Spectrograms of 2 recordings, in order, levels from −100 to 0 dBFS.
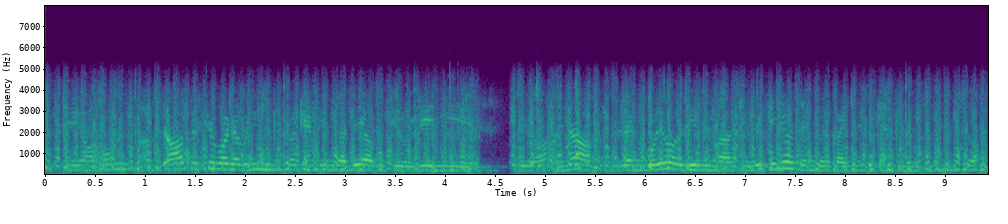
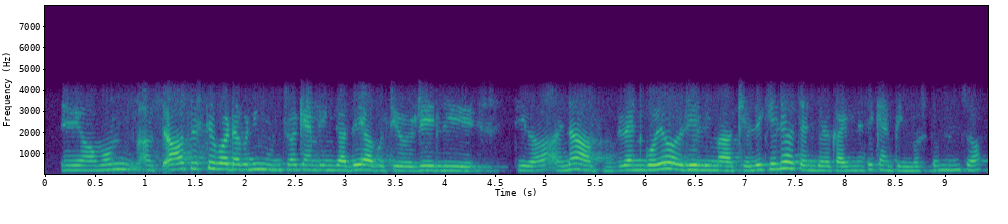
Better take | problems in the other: second | background sound (Zipper (clothing)); 2 dB below the speech

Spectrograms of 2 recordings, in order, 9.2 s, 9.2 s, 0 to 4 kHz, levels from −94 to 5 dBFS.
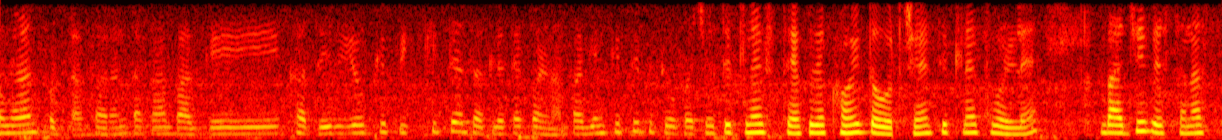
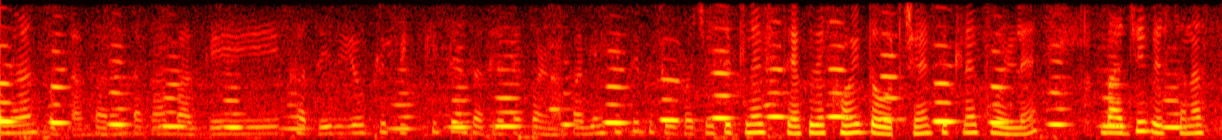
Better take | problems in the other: first | background sound (Wind instrument, woodwind instrument); 2 dB above the speech

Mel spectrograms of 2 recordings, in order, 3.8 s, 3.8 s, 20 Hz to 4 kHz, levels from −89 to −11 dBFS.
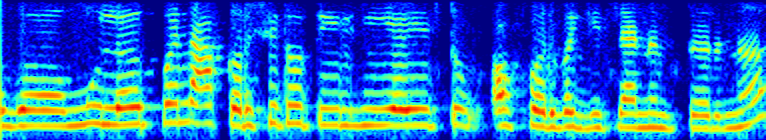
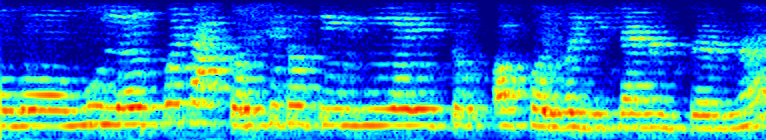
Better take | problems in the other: first | room echo; dies away in 0.3 s

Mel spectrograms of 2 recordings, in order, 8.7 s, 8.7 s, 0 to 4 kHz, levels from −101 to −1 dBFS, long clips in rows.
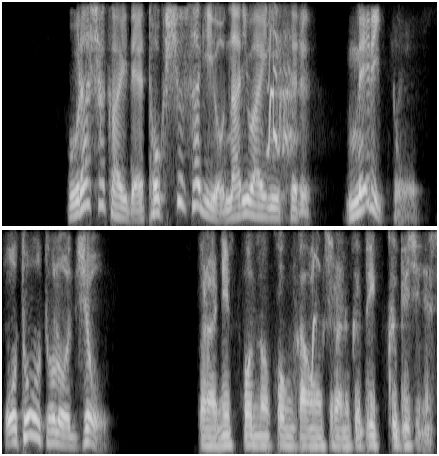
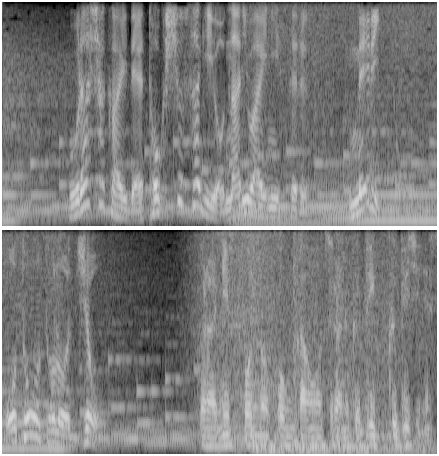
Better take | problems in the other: second | noise reduction (neural mask model Resemble Enhance denoiser)

